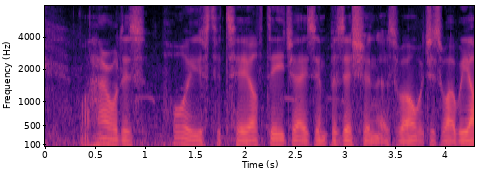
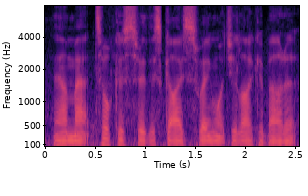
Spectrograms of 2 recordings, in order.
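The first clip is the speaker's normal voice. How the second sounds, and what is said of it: Whispering. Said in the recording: “we are going to start whispering again”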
